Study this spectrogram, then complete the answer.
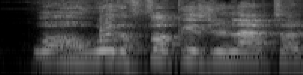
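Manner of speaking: play-acted nasty, hostile tough guy, loud and mean. Retelling how the first guy asked about a laptop: imitating someone being really mean. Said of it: "real mean".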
